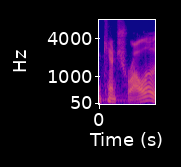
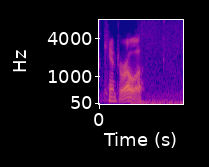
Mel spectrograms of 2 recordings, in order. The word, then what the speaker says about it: Cantarella: Also, do you pronounce her name Cantrella? It's Cantarella.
